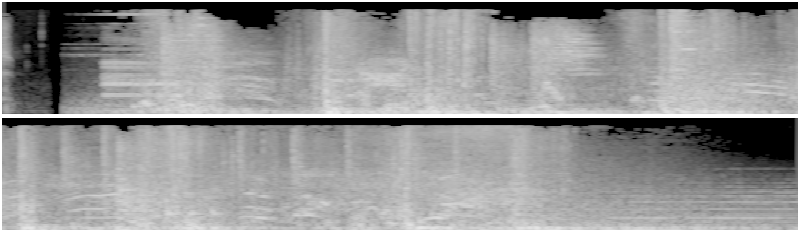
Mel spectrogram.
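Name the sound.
song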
